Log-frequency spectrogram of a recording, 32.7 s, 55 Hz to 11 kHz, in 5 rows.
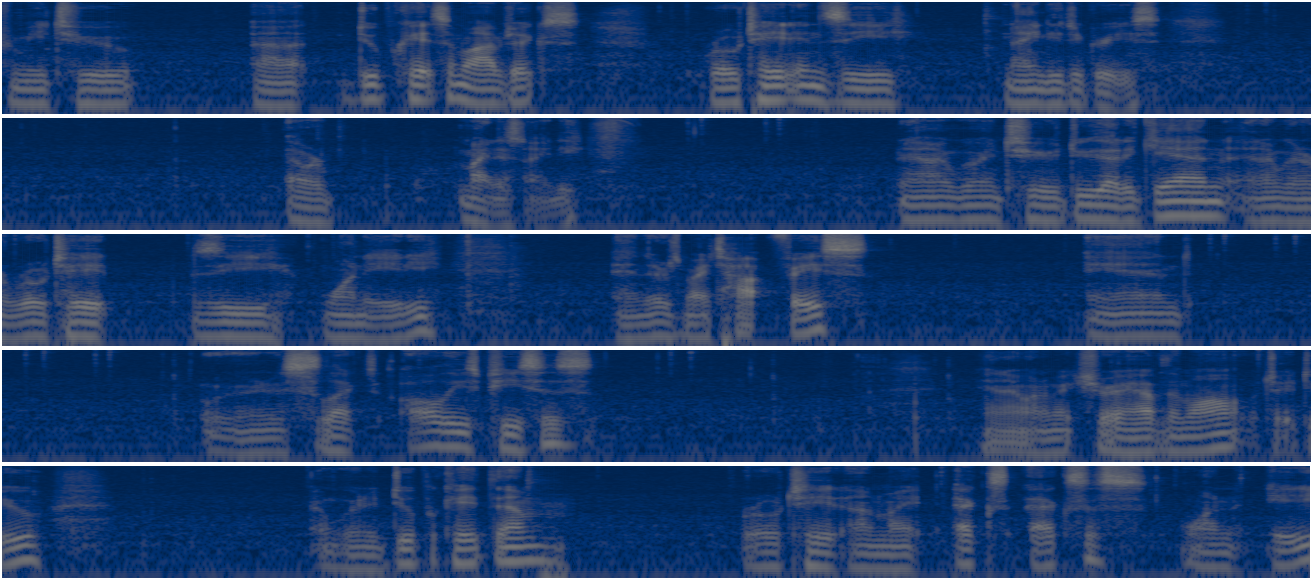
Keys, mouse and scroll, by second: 1.5 shift+d, 3.4 r, 10.1 shift+right click, 10.4 shift+right click, 11.6 shift+d, 13.2 r, 17.9 z, 18.4 z, 18.9 shift+right click, 19.2 shift+right click, 19.5 shift+right click, 20.2 shift+right click, 20.6 shift+middle click, 22.0-23.1 scroll up 7, 23.1 shift+right click, 23.6 middle click, 24.0-24.4 scroll down 7, 24.4 middle click, 25.3 g, 26.4 shift+middle click, 27.8 shift+d, 29.9 r.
